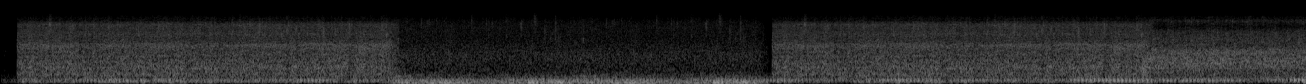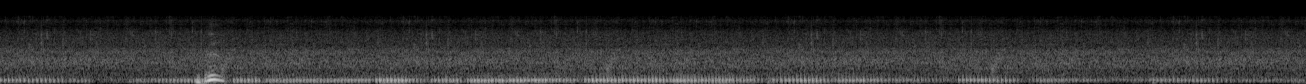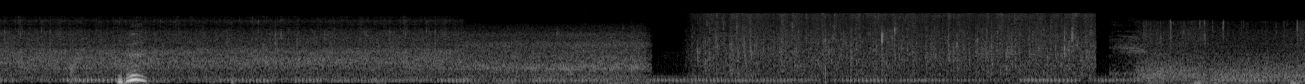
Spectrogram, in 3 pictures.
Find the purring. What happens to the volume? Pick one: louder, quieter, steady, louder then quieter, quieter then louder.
louder then quieter.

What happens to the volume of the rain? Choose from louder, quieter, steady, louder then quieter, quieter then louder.
steady.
